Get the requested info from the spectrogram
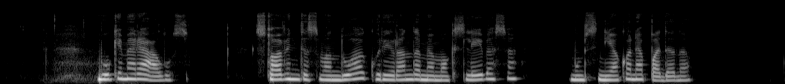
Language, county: Lithuanian, Kaunas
